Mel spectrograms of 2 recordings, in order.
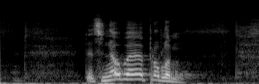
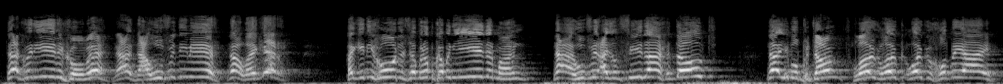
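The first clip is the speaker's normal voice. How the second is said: sarcastic grumbling; 6 semitones higher, 3 dB louder than usual. Retold or imitated. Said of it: "Ik kreeg voortdurend allerlei commentaar".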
